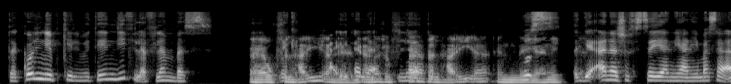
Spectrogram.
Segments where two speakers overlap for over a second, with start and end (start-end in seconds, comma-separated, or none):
2.8-4.4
